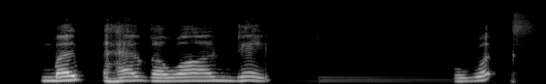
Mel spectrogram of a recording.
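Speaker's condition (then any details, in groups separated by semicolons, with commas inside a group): Cerebral palsy; affects voice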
